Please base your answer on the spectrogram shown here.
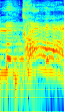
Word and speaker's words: Mackage: And what's the other one that's not a Mackage? You stupid. Oh, that's what you was saying. I got one of them. I was pronouncing. It's in Macaj, I say mackage.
